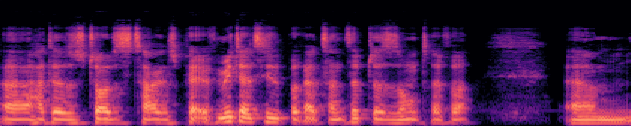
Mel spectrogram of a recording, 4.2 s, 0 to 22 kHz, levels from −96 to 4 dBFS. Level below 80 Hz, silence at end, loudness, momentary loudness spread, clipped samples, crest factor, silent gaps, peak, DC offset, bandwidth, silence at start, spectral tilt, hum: -62 dBFS; 0 s; -19 LUFS; 7 LU; under 0.1%; 18 dB; none; -2 dBFS; under 0.1%; 9.6 kHz; 0 s; -4.5 dB/octave; none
